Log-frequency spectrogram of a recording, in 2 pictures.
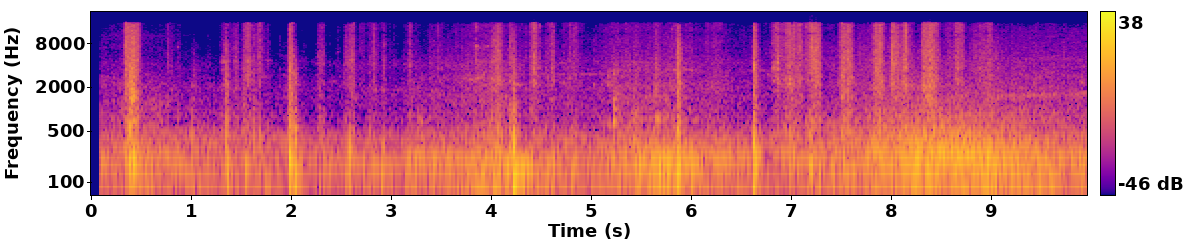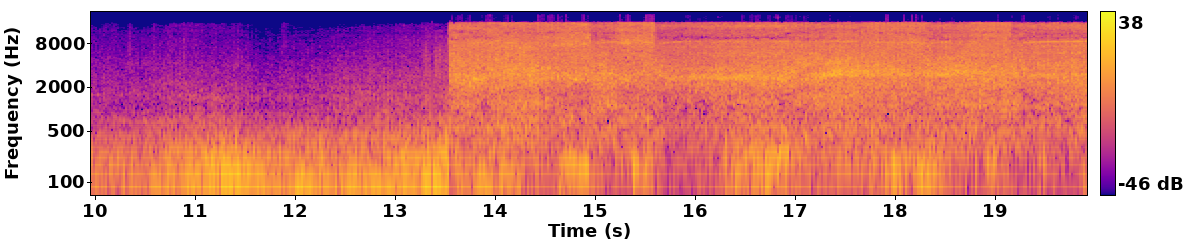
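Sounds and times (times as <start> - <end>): low rumble: 7.6 - 13.7
angle grinder cutting steel: 13.6 - 19.9.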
